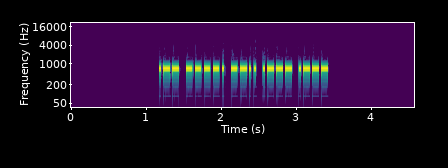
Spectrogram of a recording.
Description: Morse code, heard as a keyed tone, about 39 wpm, 700 Hz. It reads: W9ZJJ
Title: USA Call Signs - 5 Characters - 6x Character Spacing - 40wpm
